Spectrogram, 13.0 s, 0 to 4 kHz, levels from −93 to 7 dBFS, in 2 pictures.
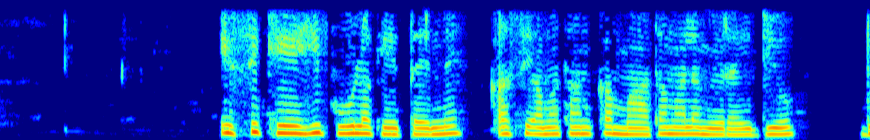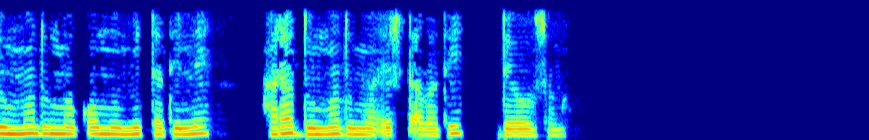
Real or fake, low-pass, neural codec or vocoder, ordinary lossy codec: real; 3.6 kHz; none; AAC, 24 kbps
